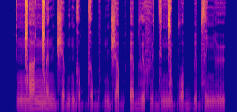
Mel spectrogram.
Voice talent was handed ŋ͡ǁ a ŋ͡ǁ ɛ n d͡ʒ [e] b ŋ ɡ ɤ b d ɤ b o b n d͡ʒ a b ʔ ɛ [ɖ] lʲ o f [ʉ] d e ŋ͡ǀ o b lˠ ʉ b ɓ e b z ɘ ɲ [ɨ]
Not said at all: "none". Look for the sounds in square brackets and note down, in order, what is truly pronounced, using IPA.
ɛ, b, ʉ, ʉ

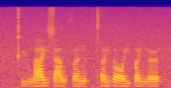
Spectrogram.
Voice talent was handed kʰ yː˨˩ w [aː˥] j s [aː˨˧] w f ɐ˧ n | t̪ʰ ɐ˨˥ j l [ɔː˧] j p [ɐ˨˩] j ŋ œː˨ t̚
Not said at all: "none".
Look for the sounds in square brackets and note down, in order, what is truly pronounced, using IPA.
aː˥, aː˨˩, ɔː˨˥, ɐ˨

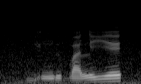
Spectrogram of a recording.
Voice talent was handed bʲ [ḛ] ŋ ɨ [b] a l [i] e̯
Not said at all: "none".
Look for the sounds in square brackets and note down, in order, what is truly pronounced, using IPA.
e, b, i

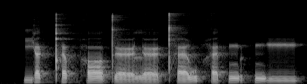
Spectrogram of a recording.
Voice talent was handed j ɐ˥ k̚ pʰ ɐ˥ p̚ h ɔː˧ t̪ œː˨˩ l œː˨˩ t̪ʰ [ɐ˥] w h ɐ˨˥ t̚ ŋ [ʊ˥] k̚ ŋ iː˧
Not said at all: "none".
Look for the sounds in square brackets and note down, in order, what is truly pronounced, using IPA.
ɐ˨˥, ʊ˥

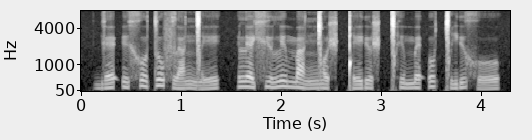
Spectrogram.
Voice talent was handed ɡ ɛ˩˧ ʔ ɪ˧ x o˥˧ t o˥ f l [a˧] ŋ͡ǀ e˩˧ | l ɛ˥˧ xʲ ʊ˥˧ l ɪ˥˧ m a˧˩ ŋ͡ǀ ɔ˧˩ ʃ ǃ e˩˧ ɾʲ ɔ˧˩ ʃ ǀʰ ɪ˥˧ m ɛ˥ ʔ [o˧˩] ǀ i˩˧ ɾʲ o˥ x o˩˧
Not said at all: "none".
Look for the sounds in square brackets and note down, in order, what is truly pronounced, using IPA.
a˩˧, o˥

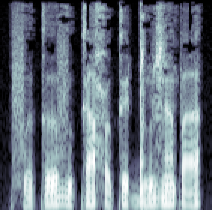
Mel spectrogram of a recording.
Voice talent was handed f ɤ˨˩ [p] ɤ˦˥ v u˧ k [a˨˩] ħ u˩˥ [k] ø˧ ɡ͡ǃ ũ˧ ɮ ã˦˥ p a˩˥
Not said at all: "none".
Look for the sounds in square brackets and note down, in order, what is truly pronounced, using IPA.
k, a˧, k

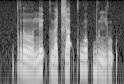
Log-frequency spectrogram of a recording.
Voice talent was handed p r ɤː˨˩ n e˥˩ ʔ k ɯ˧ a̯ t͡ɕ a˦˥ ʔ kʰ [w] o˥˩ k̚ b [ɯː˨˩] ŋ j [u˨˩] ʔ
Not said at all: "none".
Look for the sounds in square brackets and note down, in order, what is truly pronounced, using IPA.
w, ɯ˨˩, u˨˩

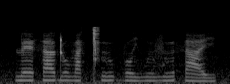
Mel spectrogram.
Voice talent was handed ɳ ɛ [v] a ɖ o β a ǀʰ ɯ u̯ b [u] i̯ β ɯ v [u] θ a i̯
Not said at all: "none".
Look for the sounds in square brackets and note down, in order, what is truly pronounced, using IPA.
θ, o, ɯ

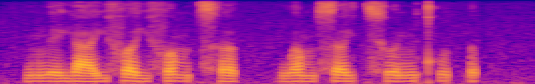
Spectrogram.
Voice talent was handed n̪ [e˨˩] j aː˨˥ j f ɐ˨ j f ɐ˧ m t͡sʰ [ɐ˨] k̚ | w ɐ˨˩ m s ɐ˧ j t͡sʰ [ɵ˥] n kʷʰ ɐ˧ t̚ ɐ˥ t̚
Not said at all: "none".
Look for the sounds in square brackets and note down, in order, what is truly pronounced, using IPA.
e˨˩, ɐ˨, ɵ˨˥

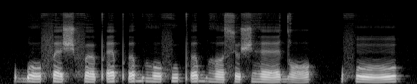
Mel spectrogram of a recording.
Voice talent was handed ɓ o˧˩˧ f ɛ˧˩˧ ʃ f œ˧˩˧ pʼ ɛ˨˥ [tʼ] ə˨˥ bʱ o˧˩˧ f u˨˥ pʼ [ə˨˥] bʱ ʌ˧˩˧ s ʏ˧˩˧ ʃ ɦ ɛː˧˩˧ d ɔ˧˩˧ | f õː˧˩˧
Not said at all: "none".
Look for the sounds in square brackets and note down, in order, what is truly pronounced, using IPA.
pʼ, ə˨˥

